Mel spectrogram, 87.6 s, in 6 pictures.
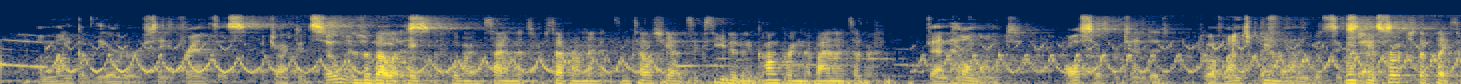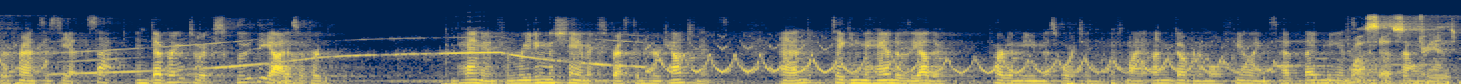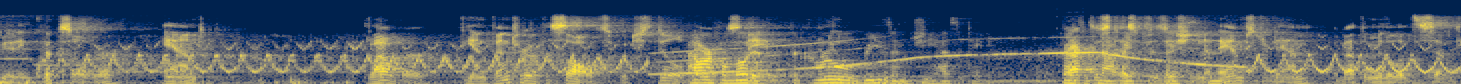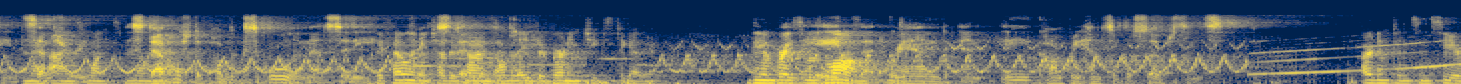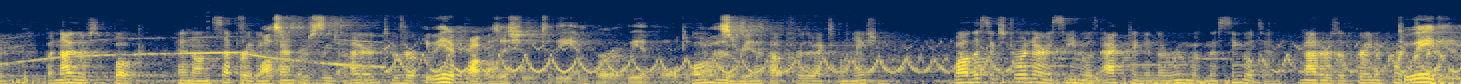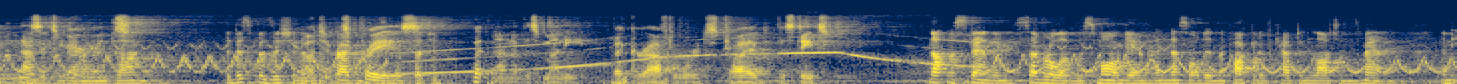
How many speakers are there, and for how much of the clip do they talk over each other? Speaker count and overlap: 2, about 21%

